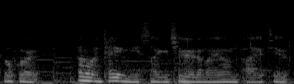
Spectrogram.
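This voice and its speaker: A streamer reading a visual novel aloud, voicing all parts in a casual, cursing manner. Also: male voice, mid-range voice, quick pace, music in the background. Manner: casual, reads all parts, drops in swear words.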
